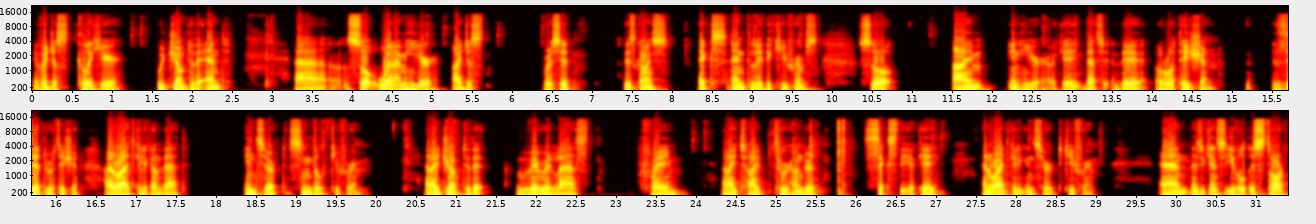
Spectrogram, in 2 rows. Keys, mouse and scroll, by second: 11.4-28.8 drag, 28.8-31.3 right drag, 31.3-31.4 middle drag.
